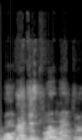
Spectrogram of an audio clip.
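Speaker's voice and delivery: high and loud excited promise. Real, not acted. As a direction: blurt it out eagerly. Repeats promise, first louder.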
